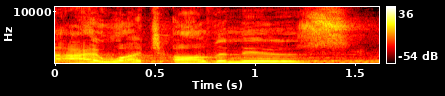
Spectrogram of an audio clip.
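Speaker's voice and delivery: slow drawled Trump voice; lightly voiced Trump, slow and smug; Trump impression. Trump boasting to Melania, slow smug impression.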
